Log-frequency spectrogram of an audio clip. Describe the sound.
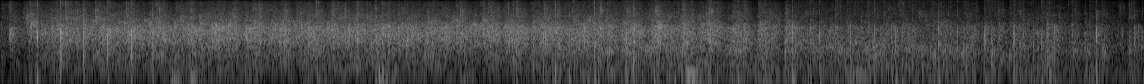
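An audience applauds loudly to give a professor a warm welcome at an event, with continuous, dense clapping that stays steady for the full length and eases just a little near the close.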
